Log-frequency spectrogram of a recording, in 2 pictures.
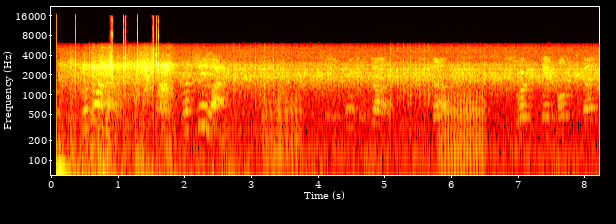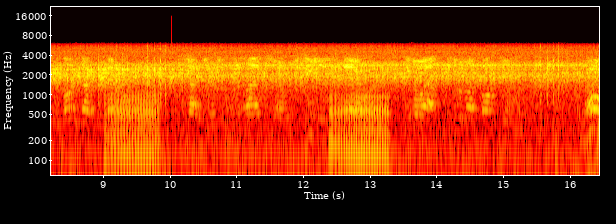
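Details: Pug mother Daisy snores heavily while her six-day-old puppies feed. Raspy, low breathing bursts come roughly every three seconds. A steady hiss runs underneath, and brief sharp squeaks sound near the start.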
